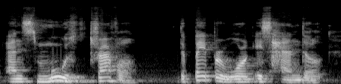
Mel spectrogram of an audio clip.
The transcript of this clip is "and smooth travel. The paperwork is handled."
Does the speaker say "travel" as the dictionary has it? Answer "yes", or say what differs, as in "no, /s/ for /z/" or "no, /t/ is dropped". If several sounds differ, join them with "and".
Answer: yes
